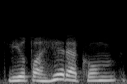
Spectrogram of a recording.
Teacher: ترقيق الراء لأن قبلها كسر أصلي في كلمة واحدة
